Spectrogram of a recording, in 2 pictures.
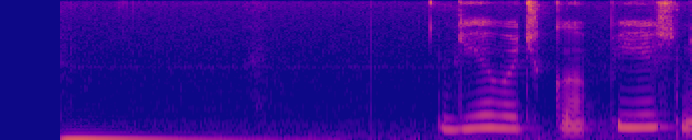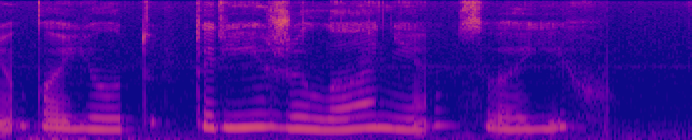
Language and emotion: Russian, sad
